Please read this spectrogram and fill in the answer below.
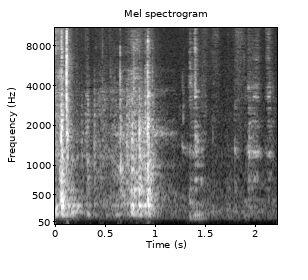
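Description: A few faint clicks and rustles, mostly in the first second or so, from power-supply cables being handled inside a metal computer case.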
